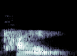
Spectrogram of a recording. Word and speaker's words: comb: A comb can be a noun and a comb can be a verb. So if we use it as a noun, an example sentence could be, have you seen my comb?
